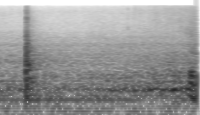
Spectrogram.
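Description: Steady hum and hiss of a commercial kitchen's ventilation and stove, with one sharp click about a third of a second in.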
